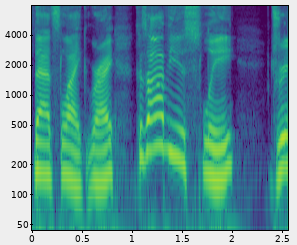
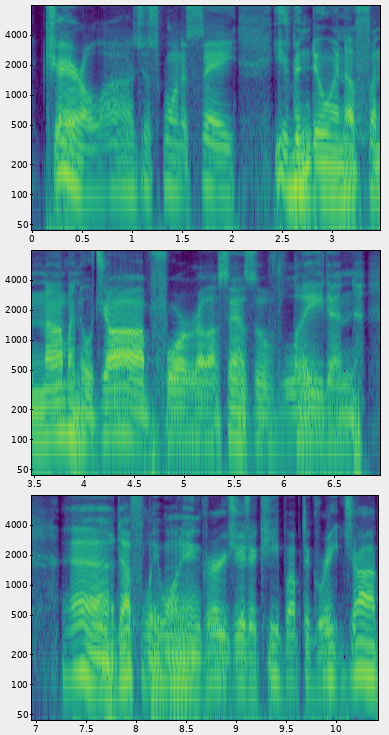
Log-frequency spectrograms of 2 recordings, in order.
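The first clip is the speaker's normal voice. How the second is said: gritty, low, rough voice; 10 semitones lower than usual. Telling a story about a boss approaching an employee from behind to praise her work, in a gritty boss voice. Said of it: "a gritty little voice on him".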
